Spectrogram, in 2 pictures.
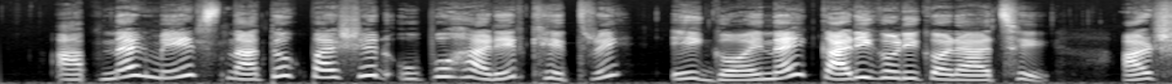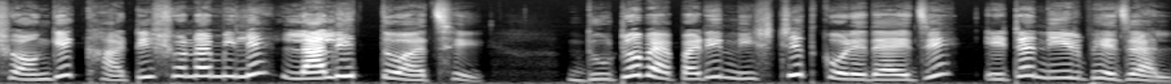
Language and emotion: Bengali, happy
